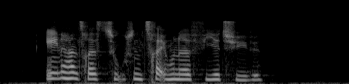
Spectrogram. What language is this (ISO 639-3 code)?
dan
